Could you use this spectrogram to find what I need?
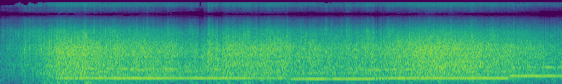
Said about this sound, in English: enters to applause, says something witty.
